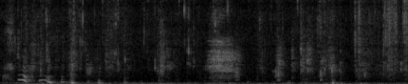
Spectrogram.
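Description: Mini piglets grunting: a quick run of about six short grunts in the first second, each falling in pitch, followed by a noisy sniff about two seconds in and a small knock just after three seconds.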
